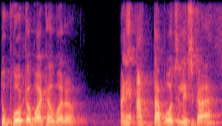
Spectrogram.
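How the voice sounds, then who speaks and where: A man's voice: high voice, normal speed, pitched above the performer's own voice. A man voicing a worried, suspicious middle-aged mother questioning her daughter. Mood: fussing. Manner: suspicious, fussy.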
